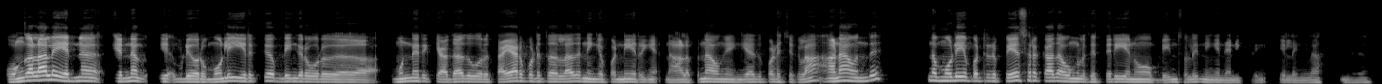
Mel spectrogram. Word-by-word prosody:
ஒங்களால 185 +8 +7 0.2
என்ன 160 +2 0 0.4
என்ன, 150 +4 +1 0.3
இப்டி 130 0 -1
ஒரு 120 - -2
மொழி 140 +5 +3
இருக்கு 150 +2 -5
அப்படிங்குற, 140 0 -1
ஒரு 120 -1 -1 0.7
முன்னறிக்கை, 145 -1 -1
அதாவது 130 +2 0
ஒரு 120 - -2
தயார்படுத்துதலாவது 140 -1 +1
நீங்க 120 -1 -1
பண்ணியிர்றீங்க. 115 -1 -2
நாள 110 +1 -1
பின்ன 130 +1 0
அவுங்க 120 -1 -2
எங்கேயாவது 115 +1 -4
படிச்சுக்கலாம். 120 +7 -4
ஆனா 170 +4 +4
வந்து, 190 +9 -2 0.5
இந்த 180 -1 +1
மொழியப் 180 -1 +3
பற்றி 155 -2 -3
பேசுறக்காவது 170 -3 +1
அவுங்களுக்கு 130 -4 -2
தெரியணும் 120 -2 0
அப்டின்னு 110 +3 -7
சொல்லி 120 +2 -6
நீங்க 105 -1 -5
நெனைக்கிறீங்க. 100 +1 -12 0.2
இல்லைங்களா 100 +1 -10 0.3
இதில? 100 +1 -14
130 Hz, 150 wpm, -23 LUFS, 115-155 Hz, 0.7 s, ஒங்களால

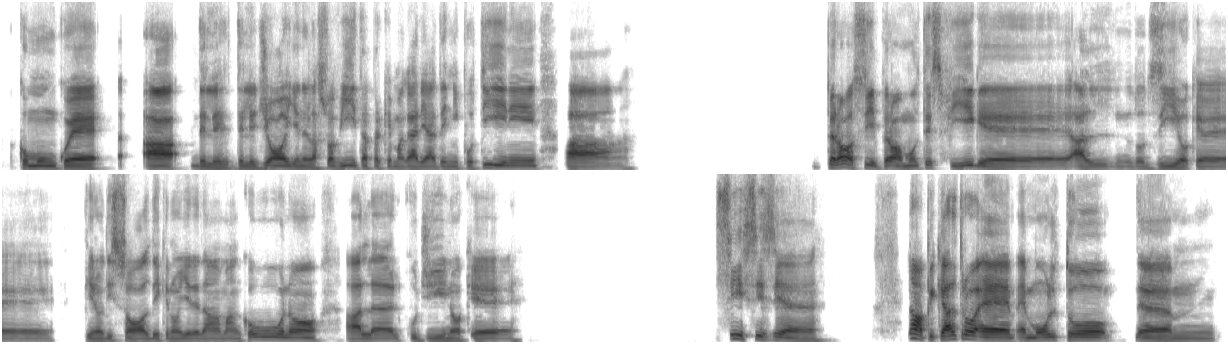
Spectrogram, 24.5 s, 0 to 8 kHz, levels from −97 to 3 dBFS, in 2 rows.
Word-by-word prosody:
comunque, 110 -2 +3
uh, - - -11 0.2
ha 115 -1 +6
delle 110 -2 -4
delle 110 -1 -4
gioie 110 -1 +1
nella 105 -1 -3
sua 105 - -3
vita, 115 +2 -4
perché 110 +1 -9
magari 100 +1 -2
ha 100 - -1
dei 100 0 -7
nipotini, 120 +3 -2 0.2
ha 95 -1 0 2.0
Però - - +5
sì, 130 -6 -3
però 120 +3 +2
ha - - -2
molte 110 +6 -5
sfighe, 100 -6 -1
ha 100 - +1
l 100 0 -11
lo 100 0 -11
zio 105 -1 -4
che 95 -1 -6
è - - -26 0.2
pieno 105 -1 -5
di 105 +1 -8
soldi, 100 -2 -2
che - - -12
non 100 -1 -5
gliele 100 -1 -4
dava 95 -1 -5
manco 95 +5 -7
1, 130 -5 -1 0.2
ha 95 0 0
l 100 0 -4 0.2
il 95 - -11
cugino 105 -1 -7
che 100 -1 -4 1.9
Sì, 190 -2 -2
sì, 160 0 -2
sì 140 0 -3
è 105 -4 0 0.9
no, - - +7
più - - -2
che - - +4
altro 170 +3 +6
è 125 -3 +8
è 125 - -1
molto, 130 +1 0
uhm, 100 -3 0
105 Hz, 130 wpm, -22 LUFS, 100-115 Hz, 2.0 s, è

